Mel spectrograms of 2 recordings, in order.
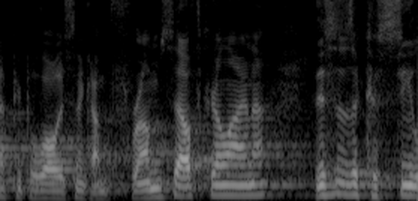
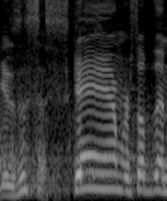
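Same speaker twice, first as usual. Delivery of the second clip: higher, incredulous retold question; disbelieving, voiced up high; mock disbelief; 7 semitones higher than usual.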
